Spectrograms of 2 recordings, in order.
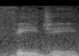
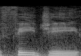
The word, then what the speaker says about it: Fiji: The Tongans pronounced Viti in their own way, closer to Fiji or Fiji.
